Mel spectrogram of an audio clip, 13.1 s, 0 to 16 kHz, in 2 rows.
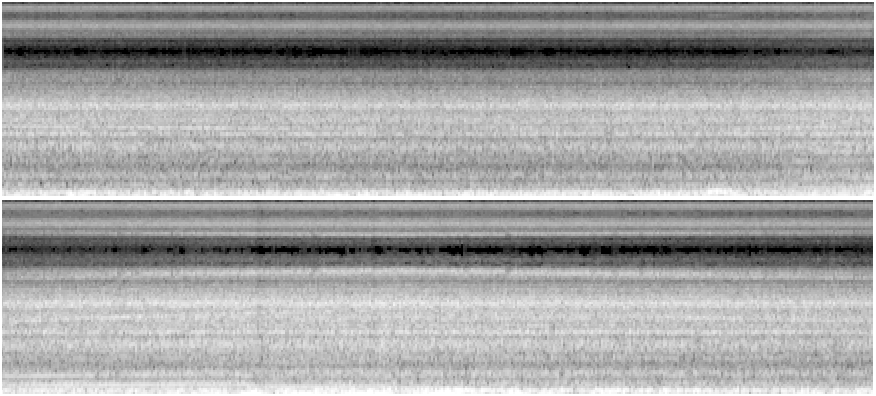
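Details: Volvo 940 with big turbo running E85: rough, uneven idle with a lumpy low beat and no clean rhythm. It is misfiring for an unknown reason.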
